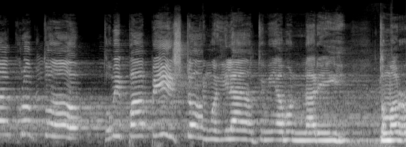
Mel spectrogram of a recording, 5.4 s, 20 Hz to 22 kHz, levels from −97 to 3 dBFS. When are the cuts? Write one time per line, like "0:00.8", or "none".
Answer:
0:02.7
